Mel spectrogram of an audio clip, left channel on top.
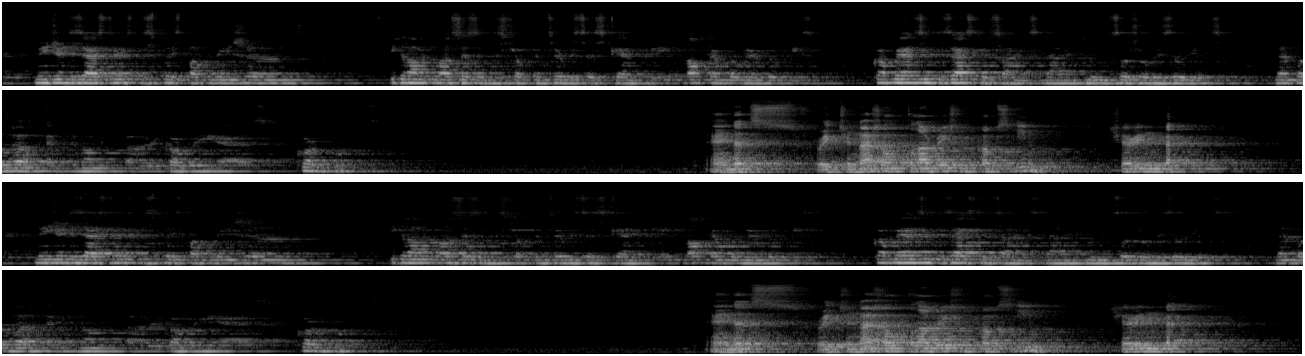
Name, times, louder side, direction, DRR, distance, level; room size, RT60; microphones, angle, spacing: voice 1, 0.3-3.0 3.9-8.1 8.7-12.0 12.7-15.5 16.0-16.5 24.1-24.2, left 2 dB, 80° left, 4 dB, 0.8 m, -33 dB
voice 2, 20.1-23.4 24.1-24.7, equal, 30° left, 0 dB, 1.6 m, -29 dB
14.5 x 6.0 x 7.5 m, 2.4 s
head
